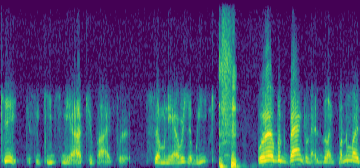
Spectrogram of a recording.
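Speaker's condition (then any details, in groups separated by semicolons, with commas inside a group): Friedreich's ataxia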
